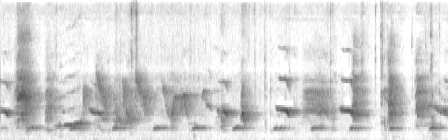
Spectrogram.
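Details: Prenjak lumut, a prinia whose song serves as bait to coax silent birds into singing, delivers a rapid series of clipped chirps, one lower note repeated about three times a second between higher buzzy accents.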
